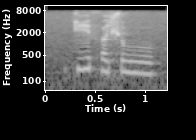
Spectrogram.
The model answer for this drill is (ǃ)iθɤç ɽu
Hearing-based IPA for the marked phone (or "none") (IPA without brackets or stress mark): k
